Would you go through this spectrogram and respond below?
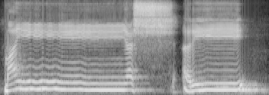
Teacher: اور یہاں پر نون ساکن ہے، نون ساکن کے بعد یا آ رہا ہے حروف جار مرون میں سے، تو یہاں پہ نون ساکن کا اخفا ہوگا، ایک الف کی مقدار غنہ کر کے پڑھیں گے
